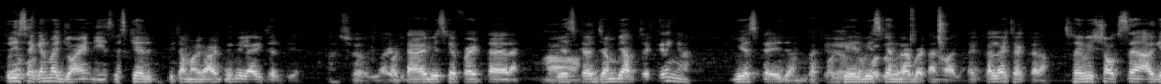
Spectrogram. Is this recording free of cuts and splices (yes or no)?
no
